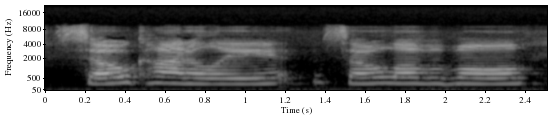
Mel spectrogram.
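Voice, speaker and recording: Woman co-hosting a podcast, kinda high voice, giggly and gushy. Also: flat delivery, takes it slowly, a loud crowd. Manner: gushing and giggly. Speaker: podcast co-host. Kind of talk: casual chat.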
